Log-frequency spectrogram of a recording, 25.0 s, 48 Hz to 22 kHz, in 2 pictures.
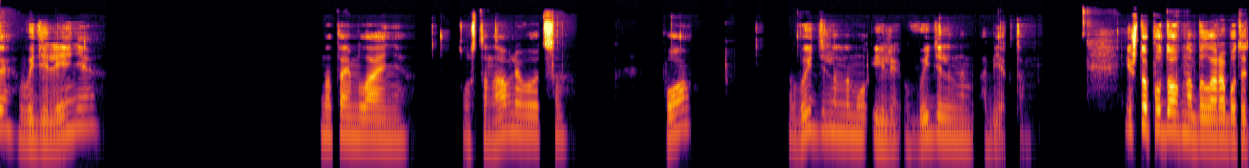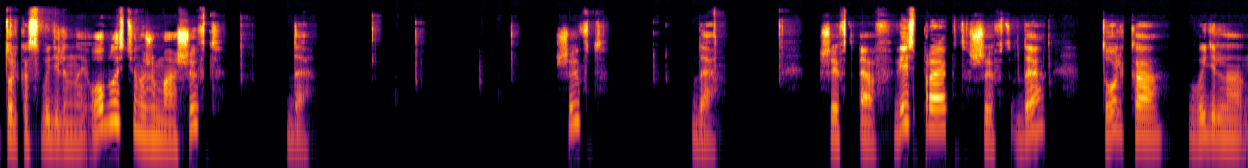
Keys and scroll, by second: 5.3 p, 14.7 shift+d, 16.7 h, 18.8 shift+d, 20.6 shift+f, 22.5 shift+d.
